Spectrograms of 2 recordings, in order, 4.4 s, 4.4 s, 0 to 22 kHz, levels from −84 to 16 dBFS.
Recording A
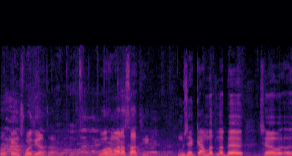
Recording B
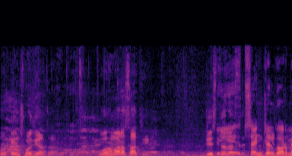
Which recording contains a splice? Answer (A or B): A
